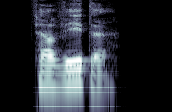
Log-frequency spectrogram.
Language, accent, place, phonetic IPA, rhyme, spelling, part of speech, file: German, Germany, Berlin, [fɛɐ̯ˈveːtə], -eːtə, verwehte, adjective / verb, De-verwehte.ogg
- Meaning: inflection of verwehen: 1. first/third-person singular preterite 2. first/third-person singular subjunctive II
